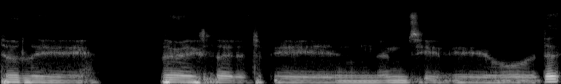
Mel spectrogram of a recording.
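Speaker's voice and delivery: snooty, self-important, low, hushed pretentious voice. Answering a question about an awards-show comeback, in a put-on pretentious voice. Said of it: "with my pretentious voice".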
